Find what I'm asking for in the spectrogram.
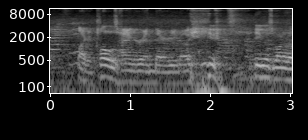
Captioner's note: chuckles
